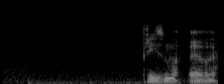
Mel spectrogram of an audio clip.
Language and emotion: Russian, neutral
